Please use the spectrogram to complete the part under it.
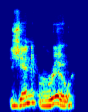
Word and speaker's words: Jin Ryu: It's Jin Ryu that's how you say it, Hyunjin Ryu, who's mm-hmm.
